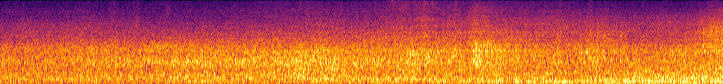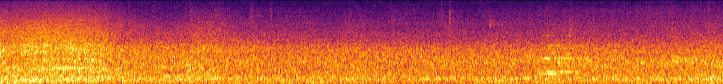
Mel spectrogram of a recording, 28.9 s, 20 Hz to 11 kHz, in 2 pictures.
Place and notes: Орджоникидзе ул., Москва, Россия - Near the cafe TAMANNO
Near the cafe TAMANNO (12 st4, Ordzhonikidze street). I sat on a bench and listened to what was happening around me. Frosty winter day, January 27, 2020. Recorded on a voice recorder.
